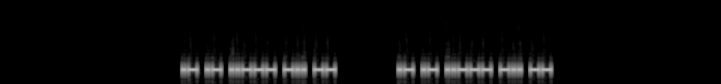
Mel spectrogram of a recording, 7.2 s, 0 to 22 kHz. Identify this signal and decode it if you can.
Morse code, heard as a keyed tone, about 40 wpm, 700 Hz. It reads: AA2DM AA2DM
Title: USA Call Signs - 5 Characters - Repeated 2x - 40wpm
